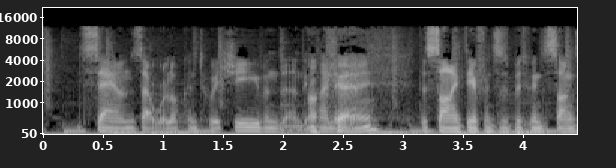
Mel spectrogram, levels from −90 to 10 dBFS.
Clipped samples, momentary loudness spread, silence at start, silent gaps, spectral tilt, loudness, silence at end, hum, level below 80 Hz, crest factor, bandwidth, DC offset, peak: under 0.1%; 11 LU; 0 s; none; -3.5 dB/octave; -22 LUFS; 0 s; none; -34 dBFS; 18 dB; 12 kHz; 1%; -4 dBFS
